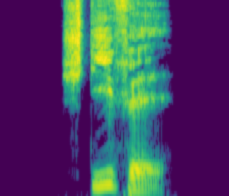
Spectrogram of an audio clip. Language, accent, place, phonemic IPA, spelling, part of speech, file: German, Germany, Berlin, /ˈʃtiːfəl/, Stiefel, noun, De-Stiefel.ogg
- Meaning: boot (shoe)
